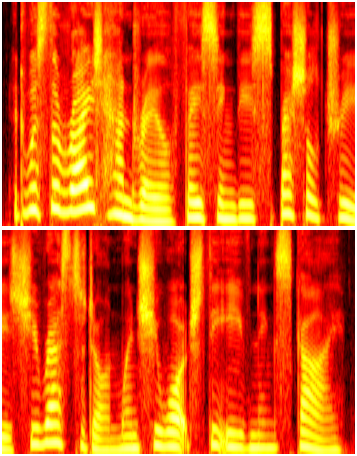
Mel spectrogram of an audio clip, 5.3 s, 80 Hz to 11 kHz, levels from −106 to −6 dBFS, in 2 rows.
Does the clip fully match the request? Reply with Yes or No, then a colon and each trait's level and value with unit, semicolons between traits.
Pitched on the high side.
Yes: high, 215 Hz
